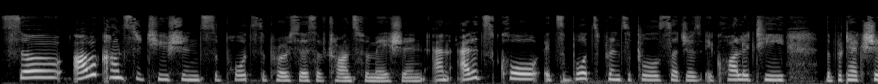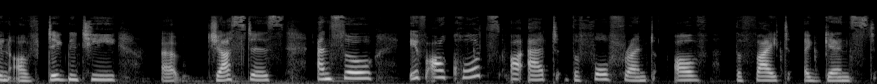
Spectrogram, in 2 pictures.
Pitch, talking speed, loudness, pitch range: 210 Hz, 125 wpm, -24 LUFS, 185-240 Hz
